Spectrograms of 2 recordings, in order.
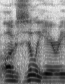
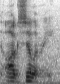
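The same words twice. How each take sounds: First: The word is sounded out as it is written. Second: The word is said in the common shortened way. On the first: "It's spelled auxiliary" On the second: "everyone pronounces it auxiliary"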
